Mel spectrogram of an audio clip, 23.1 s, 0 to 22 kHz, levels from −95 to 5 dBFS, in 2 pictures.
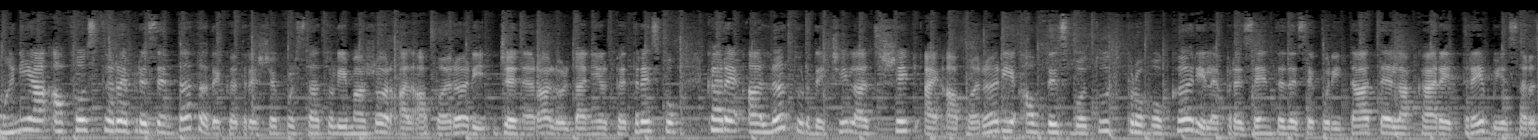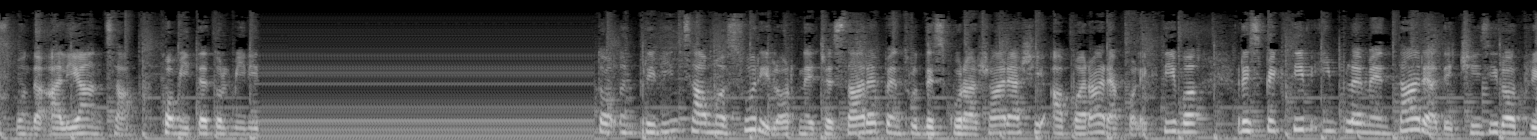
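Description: From 13.50 to 15.99 s, a system hang loop: a frozen computer or driver replays one 23.22 ms buffer (fitting 1024 samples) as a 43.1 Hz buzz, with identical repeating waveform cycles and evenly spaced harmonic stripes.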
